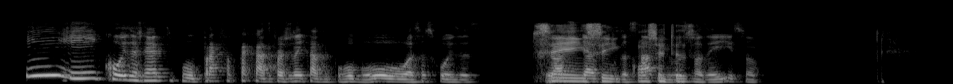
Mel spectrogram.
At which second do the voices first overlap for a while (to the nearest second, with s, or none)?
5 s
